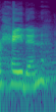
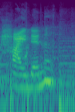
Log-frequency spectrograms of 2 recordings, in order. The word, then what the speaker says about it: Hayden: Some people call him Hiden, but I think his name's Hayden because it's spelled H A H A Y D E N. And not just H Y D E N. Yeah, Hayden, not Hiden.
